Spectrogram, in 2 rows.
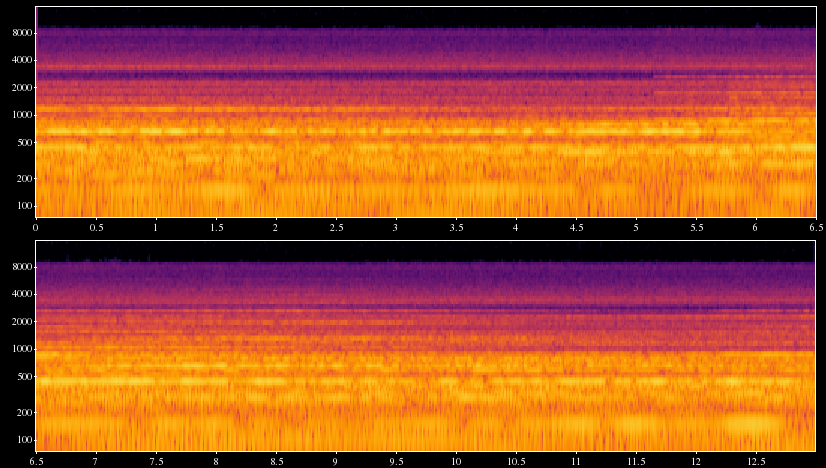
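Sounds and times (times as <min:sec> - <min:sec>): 
warm angelic ambient music: 0:00.0 - 0:12.9.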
